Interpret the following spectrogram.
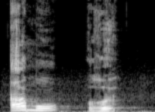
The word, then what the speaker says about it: amoureux: Alors, X est muet, comme j'ai déjà dit, as I said from before, so silent X, mute X, il ne faut pas la prononcer, you should not pronounce it. Amoureux. So, EU, if you remember, EU, il faut la prononcer comme E, and OU, the OU, it's O. It's somehow like double O in English.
